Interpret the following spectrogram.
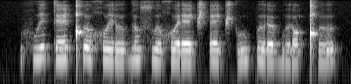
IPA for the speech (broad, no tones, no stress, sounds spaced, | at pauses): xʷ e t ɛ ǃʰ ɵ χʷ e ɾ ɵ ɡ œ sʷ e χʷ ɛ ɾ ɛ t͡ʃʼ ɛ t͡ʃʼ u p ɵ ɾ œ b ɵ ɾ ɔ ǃʰ ɵ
